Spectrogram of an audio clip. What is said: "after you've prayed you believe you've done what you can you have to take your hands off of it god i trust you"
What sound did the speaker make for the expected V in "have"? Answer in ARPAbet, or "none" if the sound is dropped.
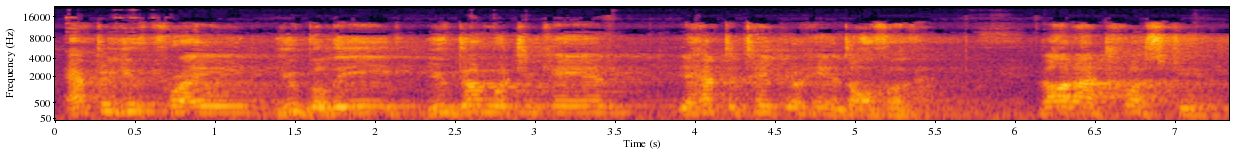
F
